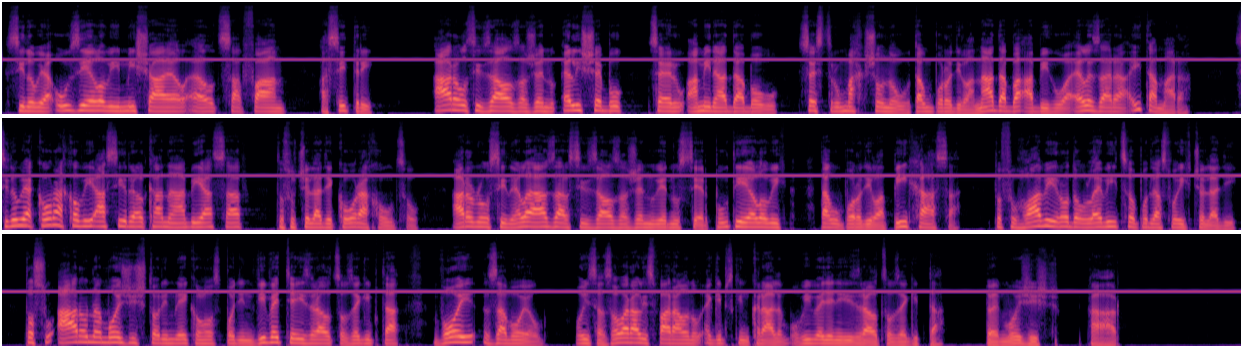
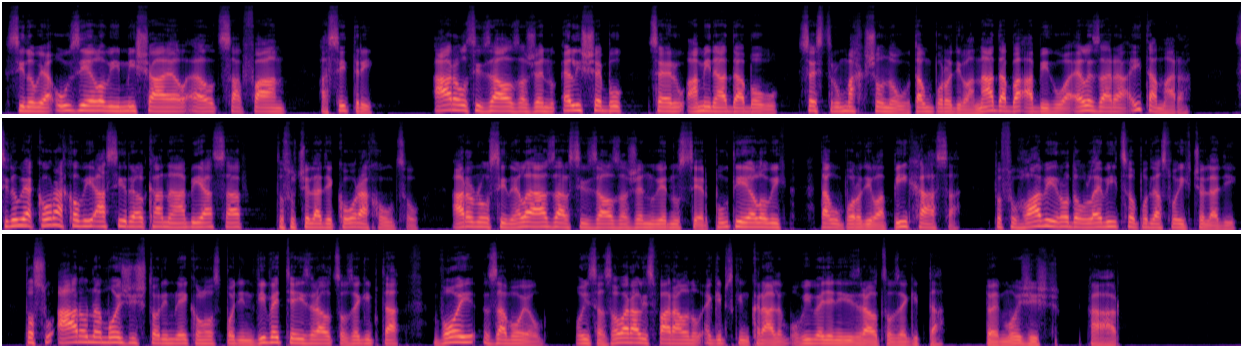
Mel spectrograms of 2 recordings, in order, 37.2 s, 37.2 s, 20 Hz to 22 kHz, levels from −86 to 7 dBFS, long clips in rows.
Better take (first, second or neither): second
